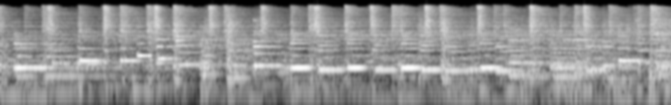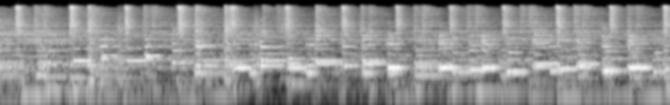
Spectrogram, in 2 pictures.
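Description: Small jazz group playing live, with a piano line over double bass and drum kit and cymbal strokes on a steady beat, heard from the back of a large hall.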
